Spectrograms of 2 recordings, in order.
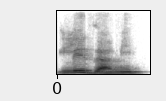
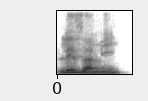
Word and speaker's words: les amis: Non si dirà les amis. I francesi attaccano leggendo e parlando, ok? Les amis, la S, che da sola non si leggerebbe come oramai sapete, si direbbe le, però c'è. Se dietro vi è una vocale, si dovrà collegare con la vocale.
